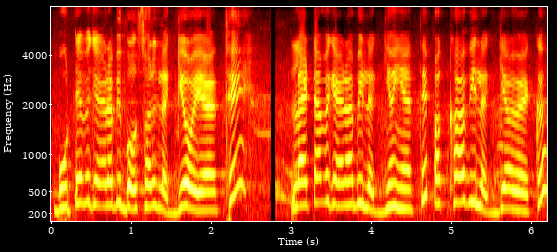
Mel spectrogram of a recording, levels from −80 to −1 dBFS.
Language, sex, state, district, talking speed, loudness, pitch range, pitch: Punjabi, female, Punjab, Pathankot, 195 wpm, -13 LUFS, 265-335 Hz, 300 Hz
